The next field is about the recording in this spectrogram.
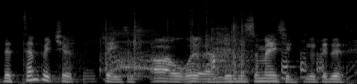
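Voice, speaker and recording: A man's voice: medium pitch, fairly even intonation, fairly quick, a crowd in the background. A man who is a guest chef, chatting casually while cooking in a kitchen, often restarting and repeating words as he talks enthusiastically about food.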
